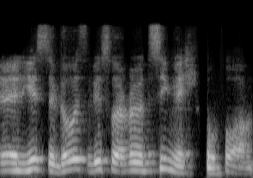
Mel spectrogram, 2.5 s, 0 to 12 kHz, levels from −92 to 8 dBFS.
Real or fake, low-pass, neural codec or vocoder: fake; 7.2 kHz; codec, 16 kHz, 0.5 kbps, X-Codec, HuBERT features, trained on balanced general audio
